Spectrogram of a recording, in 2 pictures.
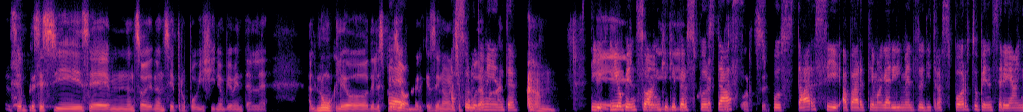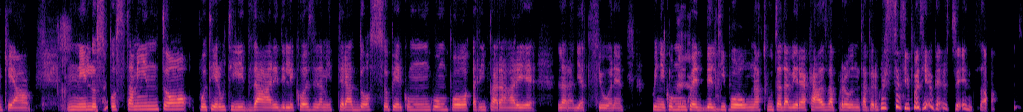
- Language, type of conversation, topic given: Italian, unstructured, Come ti comporteresti di fronte a una possibile emergenza nucleare?
- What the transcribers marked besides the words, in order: throat clearing; other background noise; tapping; laughing while speaking: "questo tipo di emergenza"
